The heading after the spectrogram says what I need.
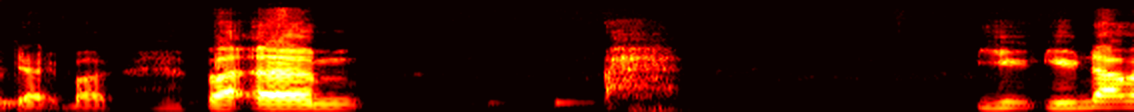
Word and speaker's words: Gakpo: Gakpo deal, apparently, like we're saying his name wrong because they don't use the letter G much in Dutch in Holland, do they? They don't pronounce it as Gakpo or something like that. The way you pronounce it, innit? But yeah, we're English, so we're divs. But we're but we're going to say Gakpo.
